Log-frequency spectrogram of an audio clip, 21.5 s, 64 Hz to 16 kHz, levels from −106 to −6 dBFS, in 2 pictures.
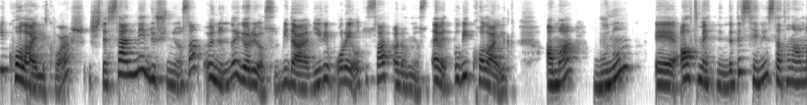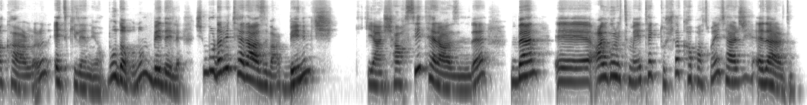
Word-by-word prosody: bir 410 0 -3
kolaylık 155 - +3
var. 140 - -5
İşte, 200 -5 -6
sen 320 - +4
ne 385 -6 +1
düşünüyorsan 205 -9 -4
önünde 255 - -1
görüyorsun. 190 - 0
Bir 215 -1 -5
daha 165 -5 +4
girip 225 +10 -5
orayı 225 -1 0
30 240 +4 -9
saat 265 -3 -1
aramıyorsun. 155 -9 -6
Evet, 240 -1 +2
bu 255 +1 -3
bir 300 0 +2
kolaylık. 160 - -1 0.4
Ama 195 +1 +1 0.2
bunun, 195 - +1 0.4
eee, 185 -3 +2
alt 260 +1 +5
metninde 195 -5 -3
de 180 - -2
senin 220 +9 -3
satın 225 -5 -4
alma 210 0 -4
kararların 180 - -4
etkileniyor. 175 - -3
Bu 290 -1 +1
da 240 - +4
bunun 275 - -3
bedeli. 175 -10 +1 0.2
Şimdi 360 +2 -6
burada 370 -1 +4
bir 450 - +3
terazi 245 - +5
var. 160 +1 -8
Benim 260 - +3
çi - - -10 0.4
yani 180 -2 -1
şahsi 205 - -1
terazimde 160 - +1 0.3
ben, 300 +9 +7 0.3
eee, 225 0 +1
algoritmayı 260 -4 +1
tek 315 +2 -6
tuşla 280 - -6
kapatmayı 255 +2 -6
tercih 225 +2 -1
ederdim 165 -10 +2
215 Hz, 150 wpm, -23 LUFS, 180-270 Hz, 0.4 s, ben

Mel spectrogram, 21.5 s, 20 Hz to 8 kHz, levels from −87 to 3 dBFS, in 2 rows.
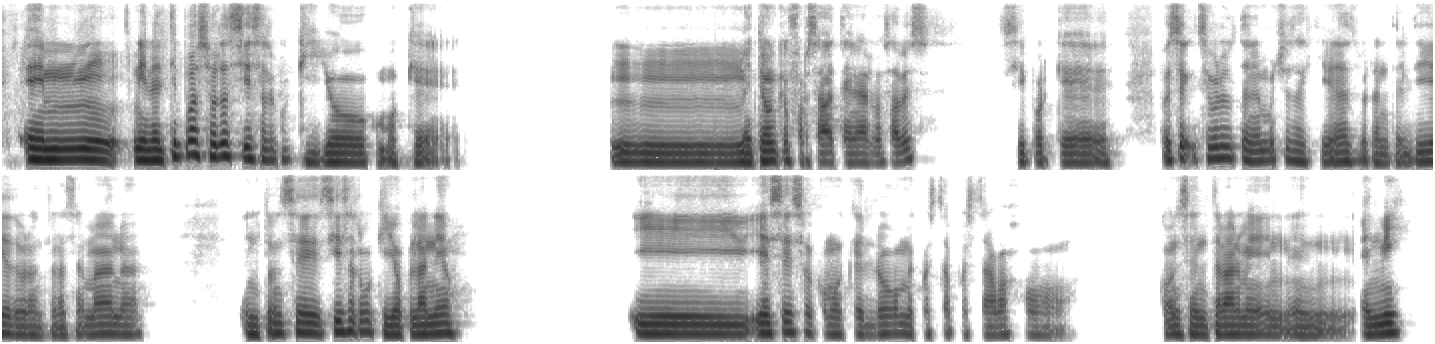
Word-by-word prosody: Em, 145 -2 +7
mira, 140 0 +7
el 135 - +4
tiempo 190 +3 +3
a 210 - +6
solas 185 -1 +4
sí, 160 - +2
es 155 - +1
algo 145 0 -3
que 120 -5 -4
yo, 115 -1 +2
como - - -6
que - - -6 1.1
mm, 115 -1 +1
me 115 -1 +4
tengo 130 0 +4
que 130 - -3
forzar 120 -2 -4
a - - -3
tenerlo, 110 -1 -5
¿sabes? 120 +6 -7 0.4
Sí, - - -8
porque 110 0 -4 0.3
pues 135 - -2
si, 170 - -1
suelo 160 0 0
tener 130 -5 -1
muchas 135 +1 -4
actividades 120 0 -3
durante 110 -5 -6
el 105 - -5
día, 120 0 0
durante 105 -2 -5
la 100 - -4
semana. 115 +2 -3 0.7
Entonces 125 +2 0
sí, 145 - 0
es 140 - +2
algo 145 -2 -1
que 120 - -3
yo 115 -1 +2
planeo. 125 +2 0 1.2
Y 120 -1 +2
es 125 +2 +2
eso 135 -3 -2
como 110 -1 -6
que 110 +3 -7
luego 120 +3 -4
me 120 -2 -4
cuesta, 115 +1 -13
pues, 110 - -18
trabajo 105 -1 -9 0.6
concentrarme 110 0 -1
en 110 +1 -5
en 105 -2 -6
en 115 0 0
mí, 130 0 +2
120 Hz, 160 wpm, -20 LUFS, 110-130 Hz, 1.2 s, Em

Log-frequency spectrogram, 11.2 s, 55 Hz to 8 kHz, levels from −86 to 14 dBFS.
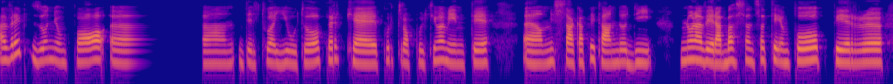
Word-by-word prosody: Avrei 275 +9 +1
bisogno 230 -2 -5
un 200 - -11
po', 215 +3 +5
uhm, 195 -1 -5 0.9
del 200 -2 -9
tuo 215 - -7
aiuto 195 +2 -2
perché 200 -6 +1
purtroppo 200 -4 -7
ultimamente, 200 -1 -3 0.4
uhm, 190 -1 +1
mi 210 +2 -6
sta 205 0 +2
capitando 205 -1 0
di 200 +1 -6 0.3
non 235 +2 +2
aver 215 -3 +5
abbastanza 220 +2 +1
tempo 225 +2 +2
per, 205 -1 +3
205 Hz, 115 wpm, -26 LUFS, 195-225 Hz, 0.9 s, po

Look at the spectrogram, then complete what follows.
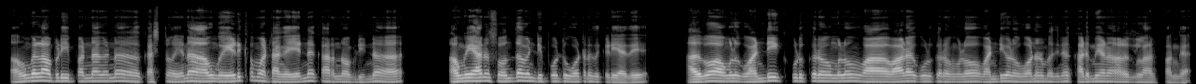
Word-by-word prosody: அவுங்கல்லாம் 170 +5 +3
அப்படி 155 0 -1
பண்ணாங்கன்னா 150 +2 -1 0.3
கஷ்டம். 125 +4 -4
ஏன்னா, 150 +3 +2
அவுங்க 140 0 +1
எடுக்க 175 +4 -2
மாட்டாங்க. 130 -5 +1
என்ன 160 +6 -2
காரணம் 125 -2 -1
அப்படீன்னா, 120 +5 -4 0.7
அவுங்க 140 +4 +4
யாரும் 160 -1 +3
சொந்த 145 +4 0
வண்டி 150 -3 -1
போட்டு 145 0 -2
ஓட்டுறது 130 -1 -4
கிடையாது. 105 0 -1 0.5
அதுபோவ 140 +6 +4
அவுங்களுக்கு 140 -2 0
வண்டி 140 +7 +2 0.2
குடுக்குறவங்களும், 150 0 -1
வா 130 - +5 0.2
வாடகை 140 +3 +3
குடுக்குறவங்களும், 130 -1 -3
வண்டியோட 135 +4 -1
ஓனரும் 135 +1 -2
பார்த்தீங்கன்னா 130 +1 -6
கடுமையான 135 +2 0
ஆள்களா 115 -2 -2
இருப்பாங்க. 95 -1 -9
140 Hz, 155 wpm, -21 LUFS, 125-150 Hz, 0.7 s, வா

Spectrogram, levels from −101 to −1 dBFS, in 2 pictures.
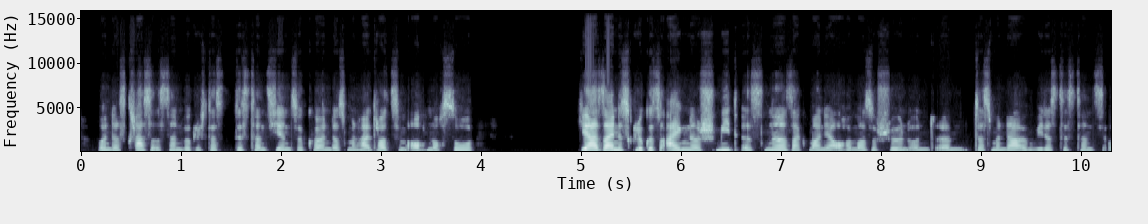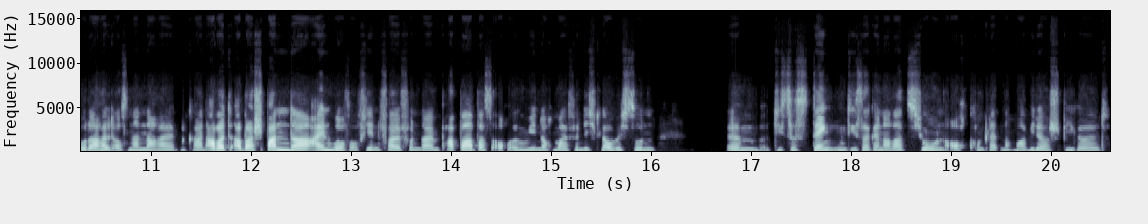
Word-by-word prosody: Und 200 -2 -4
das 185 - -4
Krasse 200 -2 +1
ist - - -7
dann 200 -1 -5
wirklich 195 -2 -6
das 200 -4 -6
distanzieren 205 0 -2
zu 185 -1 -5
können, 180 -1 -3
dass 180 +1 -4
man 180 0 -8
halt 185 - +1
trotzdem 195 0 -2
auch 185 +1 0
noch 180 -3 -6
so 185 -2 0 1.1
ja, 230 -2 +10
„seines 220 -1 +7
Glückes 230 0 0
eigener 200 -1 +3
Schmied 230 +2 +2
ist“, 190 - -6
ne? 225 +4 +2
Sagt 200 -4 -5
man 195 0 -1
ja 180 - -2
auch - - -1
immer 195 0 -4
so 195 - -5
schön 205 +1 -3
und, 195 -1 -9
ähm, 190 +4 -6
dass 195 +1 -3
man 195 -1 -6
da 190 0 +3
irgendwie 195 +1 -7
das 195 -1 -5
Distanz 205 -1 -9
oder 190 -3 +2
halt 195 -1 0
auseinanderhalten 195 -1 -4
kann. 185 -1 -3
Aber 210 +1 +8
d - - -8
aber 205 -1 +5
spannender 240 +3 +6
Einwurf 225 -5 +3
auf - - -8
jeden 190 -1 -5
Fall 195 -1 -1
von 200 0 -9
deinem 185 +1 -2
Papa, 250 +7 +4
was 225 -2 -2
auch - - -4
irgendwie 215 0 -6
noch 200 +1 -6
mal, 205 0 -3
finde 210 -1 -8
ich, 200 - -6
glaube 190 +1 -2
ich, 200 - -3
so 200 - -3
'n 195 -2 -11 0.7
ähm, 200 +2 -5 0.2
dieses 200 -1 -4
Denken 215 -1 +3
dieser 200 -1 -5
Generation 195 +1 -3
auch - - -5
komplett 190 -1 -8
noch 190 -1 -12
mal 190 -1 -5
widerspiegelt. 175 -2 -5
195 Hz, 220 wpm, -24 LUFS, 190-210 Hz, 1.1 s, ja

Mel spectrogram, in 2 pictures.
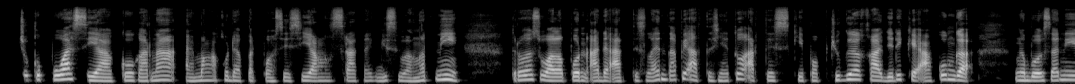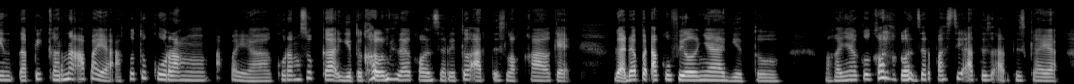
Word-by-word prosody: cukup 415 - -4
puas 240 +4 +6
ya 175 -3 +4
aku, 180 +3 -2
karena 190 +4 +2
emang 180 +2 -3
aku 190 0 -6
dapat 175 0 -5
posisi 165 +2 -3
yang 170 0 -1
strategis 170 +1 -4
banget 170 +3 -3
nih, 225 -3 +4 0.5
terus 215 +4 +1
walaupun 175 -1 +4
ada 170 +1 +2
artis 165 +3 -2
lain 210 +6 -2
tapi 235 +5 -1
artisnya 180 -4 -2
itu 250 - +1
artis 180 -6 -1
K-pop 175 -1 -7
juga 220 +2 +2
Kak, 185 -5 +3
jadi 220 +6 0
kayak 185 -5 +1
aku - - -2
nggak 195 -3 +6 0.4
ngebosenin, 190 +3 +1
tapi 190 +7 -4
karena 225 +4 +1
apa - - -2
ya, - - +1
aku 255 +1 -7
tuh 295 - -4
kurang 200 -6 0
apa 215 - -10
ya, 165 -3 -4
kurang 215 +1 -3
suka 220 -7 +1
gitu 180 0 -2
kalau 200 +5 +5
misalnya 200 -4 0
konser 190 0 -2
itu 185 +5 -3
artis 190 -1 -2
lokal, 180 0 -2
kayak 170 - -2 0.4
gak - - +5
dapet - - +1
aku 210 +1 +4
feel-nya 195 -1 +4
gitu. 160 -2 -6 0.5
Makanya 190 +5 -2
aku 230 0 -2
kalau 305 -2 +4
konser 215 +3 +2
pasti 235 +4 -4
artis-artis 210 -3 -4
kayak 170 -2 -2
190 Hz, 170 wpm, -22 LUFS, 175-210 Hz, 0.5 s, puas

